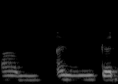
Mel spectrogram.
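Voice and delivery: flat, downplayed, very low, hushed monotone. A panelist answering the host's introduction, in a monotone. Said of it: "you're so monotone".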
